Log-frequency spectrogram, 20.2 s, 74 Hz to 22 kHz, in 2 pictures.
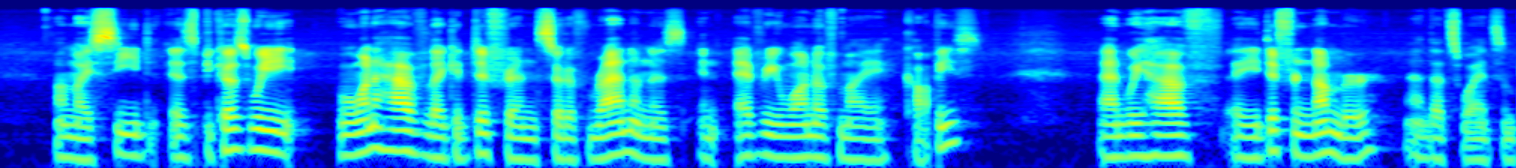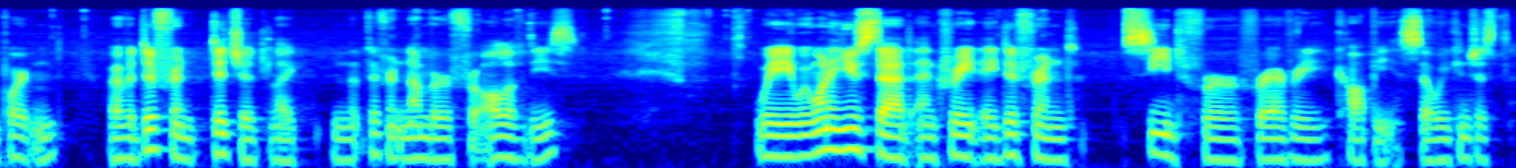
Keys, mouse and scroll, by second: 1.5 click, 5.5 click, 6.1 click, 6.5-8.3 middle drag, 10.5 click, 12.7 click, 13.6 click, 14.5 click, 15.4 middle click, 16.8 click, 19.6 click.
